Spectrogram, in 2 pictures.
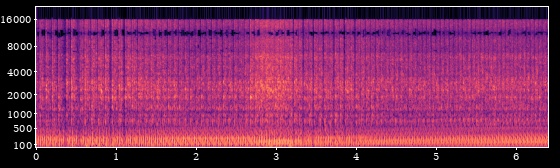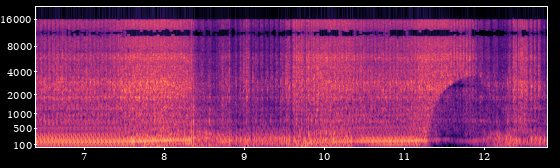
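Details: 1970 Dodge D300 wrecker V8, long-sitting, one exhaust manifold missing: loud, raw catch, uneven revving with an open blatting exhaust note, dipping near stall.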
